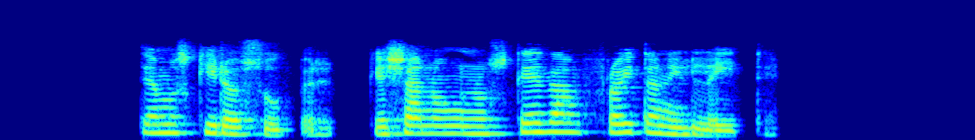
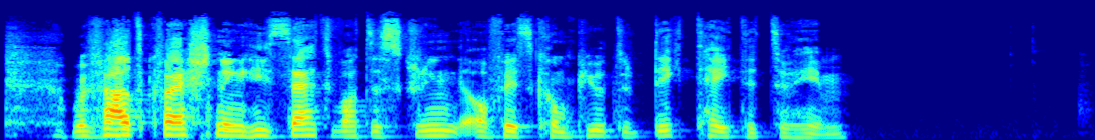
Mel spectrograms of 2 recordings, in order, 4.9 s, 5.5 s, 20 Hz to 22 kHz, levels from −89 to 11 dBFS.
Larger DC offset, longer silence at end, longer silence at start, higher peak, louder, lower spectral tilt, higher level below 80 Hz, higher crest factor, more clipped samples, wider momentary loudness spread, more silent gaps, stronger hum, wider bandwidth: neither; second, 1 s vs 1.25 s; first, 0.7 s vs 0.05 s; second, -12 dBFS vs -2 dBFS; second, -31 LUFS vs -22 LUFS; first, -5 dB/octave vs -3.5 dB/octave; second, -76 dBFS vs -68 dBFS; about the same, 20 dB vs 22 dB; neither; second, 10 LU vs 17 LU; first, 1.69-1.85 s, 3.74-3.78 s vs none; neither; second, 7 kHz vs 15.5 kHz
